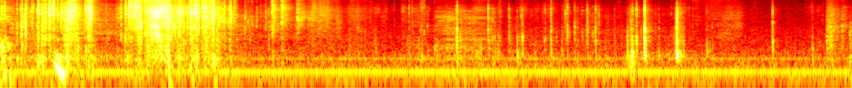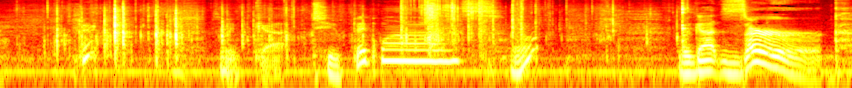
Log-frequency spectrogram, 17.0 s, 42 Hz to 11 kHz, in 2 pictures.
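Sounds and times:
plastic wrap tearing and crinkling: 0:00.0 - 0:03.5, 0:04.8 - 0:06.8, 0:12.4 - 0:14.5.

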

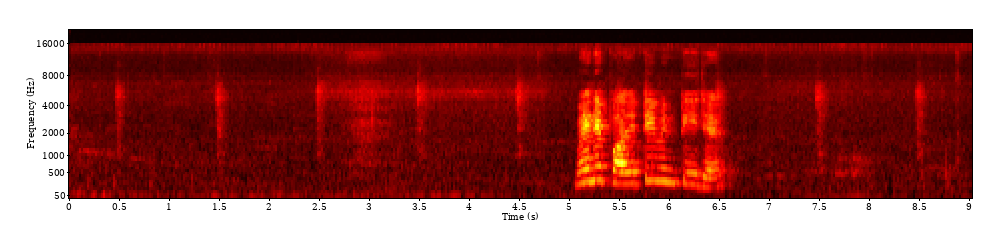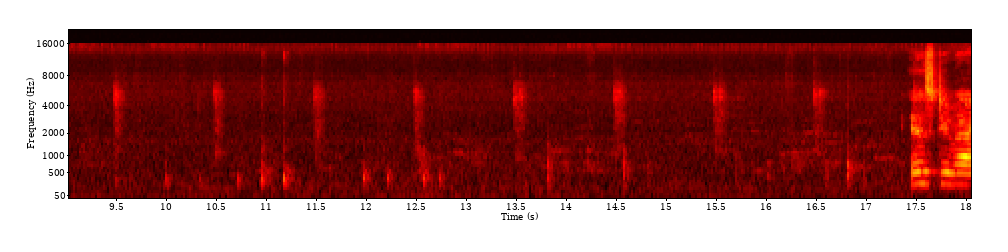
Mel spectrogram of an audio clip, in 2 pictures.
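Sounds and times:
marker squeaking on whiteboard: 0:08.5 - 0:17.2.

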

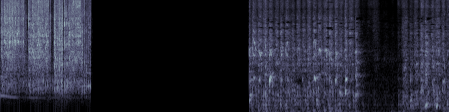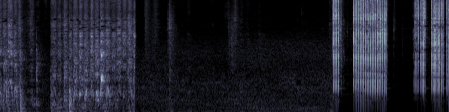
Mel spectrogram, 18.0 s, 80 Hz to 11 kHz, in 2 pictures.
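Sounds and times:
handsaw cutting wood: 0:05.0 - 0:07.2, 0:10.0 - 0:11.7.

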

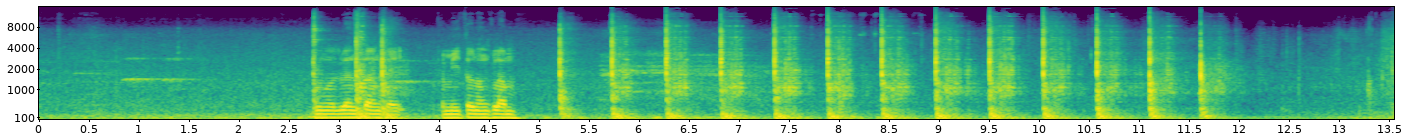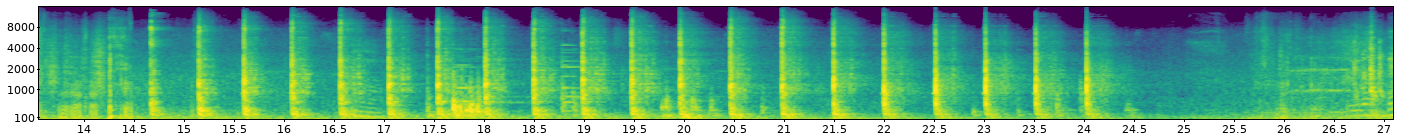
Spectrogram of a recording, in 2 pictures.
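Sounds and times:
hammer driving nails into wood: 0:02.7 - 0:03.7, 0:05.2 - 0:12.0, 0:14.6 - 0:24.6.

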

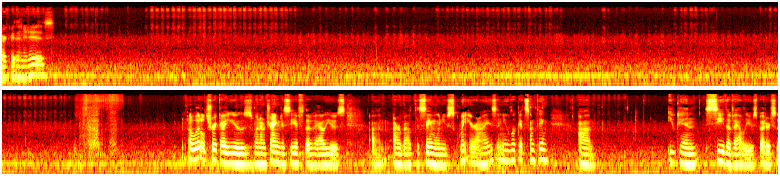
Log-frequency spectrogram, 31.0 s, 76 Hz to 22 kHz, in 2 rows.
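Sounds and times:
low hum: 0:00.0 - 0:31.0
pencil scratching on paper: 0:00.5 - 0:02.2, 0:02.8 - 0:17.9.

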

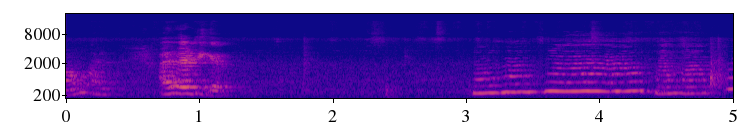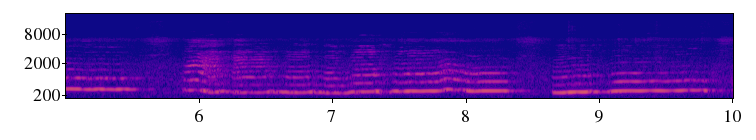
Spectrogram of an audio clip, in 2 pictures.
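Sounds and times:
girl humming a tune: 0:03.0 - 0:10.0.

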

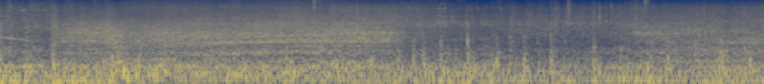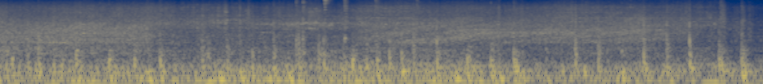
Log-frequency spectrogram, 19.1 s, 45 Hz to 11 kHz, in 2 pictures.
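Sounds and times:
train rumbling on track: 0:00.0 - 0:19.0.

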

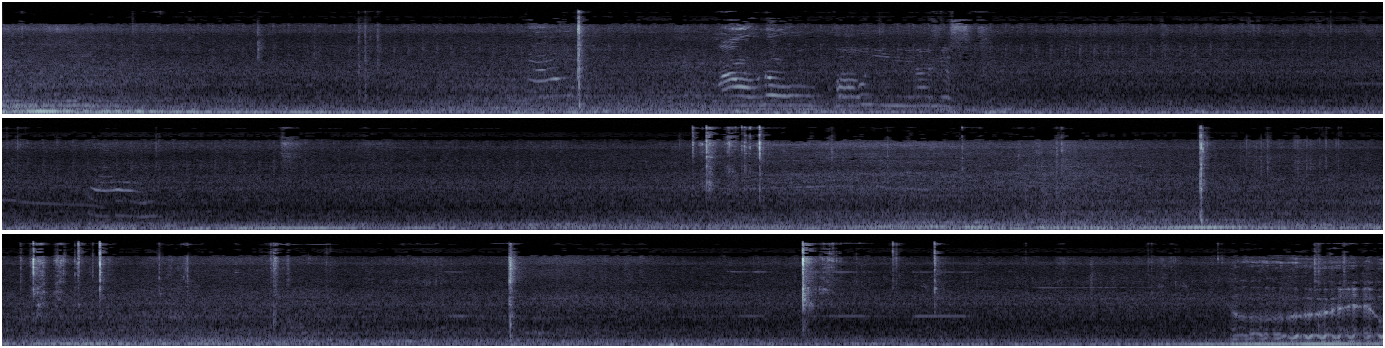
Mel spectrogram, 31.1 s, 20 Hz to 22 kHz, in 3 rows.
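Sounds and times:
low vehicle rumble: 0:00.0 - 0:31.0
cat meowing: 0:03.9 - 0:04.4, 0:10.5 - 0:11.6.

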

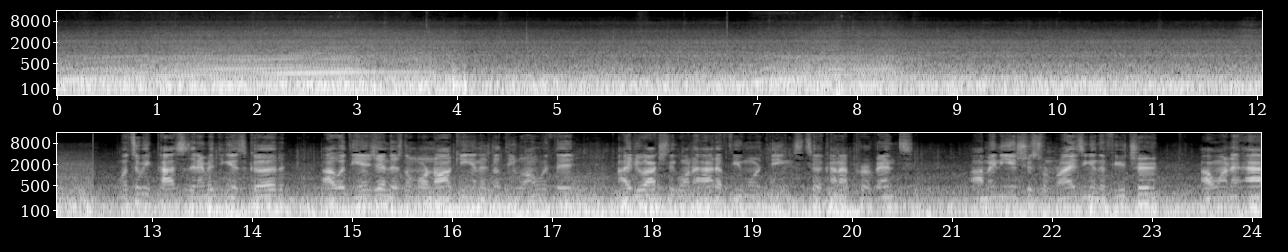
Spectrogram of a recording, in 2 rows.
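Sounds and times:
car engine accelerating: 0:00.0 - 0:11.6
low road rumble: 0:00.0 - 0:24.0.

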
